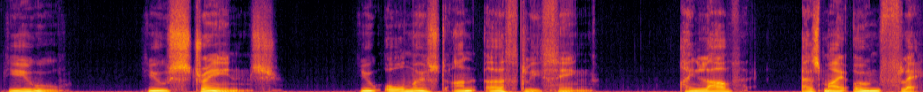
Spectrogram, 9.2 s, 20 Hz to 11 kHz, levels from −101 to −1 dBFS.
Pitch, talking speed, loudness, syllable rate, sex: 110 Hz, 70 wpm, -18 LUFS, 2.8 syllables/s, male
